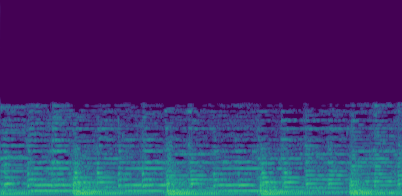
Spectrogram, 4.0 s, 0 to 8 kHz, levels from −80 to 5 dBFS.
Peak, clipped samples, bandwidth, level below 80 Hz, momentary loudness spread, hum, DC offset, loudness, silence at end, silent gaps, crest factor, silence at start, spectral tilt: -10 dBFS; under 0.1%; 4 kHz; -44 dBFS; 4 LU; none; under 0.1%; -25 LUFS; 0 s; none; 14 dB; 0 s; -12 dB/octave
